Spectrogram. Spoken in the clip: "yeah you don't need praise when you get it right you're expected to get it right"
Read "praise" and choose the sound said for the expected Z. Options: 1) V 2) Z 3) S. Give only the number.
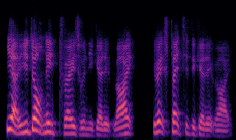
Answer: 2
